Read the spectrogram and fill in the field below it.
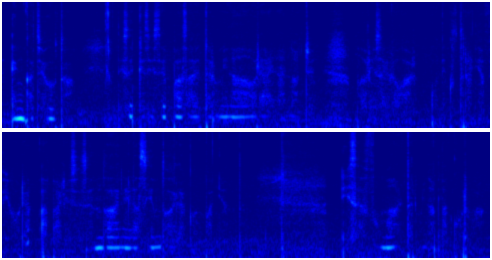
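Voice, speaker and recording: Whispering at a moderate pace, a woman leaves long, frequent pauses, and her loudness swings widely. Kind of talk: ASMR story reading for sleep. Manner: soft-spoken, whispered.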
